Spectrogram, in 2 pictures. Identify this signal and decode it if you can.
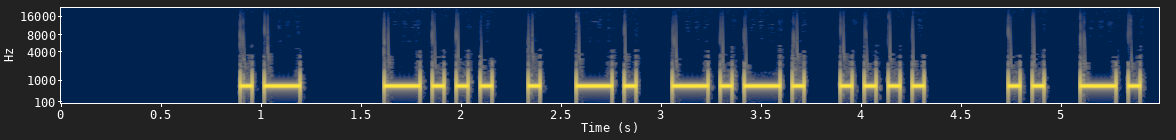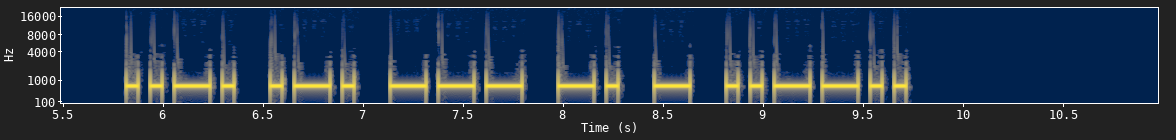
Morse code, heard as a keyed tone, about 20 wpm, 700 Hz. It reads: A BENCH IN FRONT?
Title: Sentences from Top 1400 Words 20wpm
